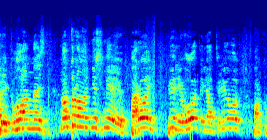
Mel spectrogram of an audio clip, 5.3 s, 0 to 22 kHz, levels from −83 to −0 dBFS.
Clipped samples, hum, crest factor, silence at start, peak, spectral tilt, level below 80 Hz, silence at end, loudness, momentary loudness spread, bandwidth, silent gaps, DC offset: under 0.1%; none; 14 dB; 0 s; 0 dBFS; -6.5 dB/octave; -58 dBFS; 0 s; -15 LUFS; 12 LU; 10.5 kHz; none; under 0.1%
